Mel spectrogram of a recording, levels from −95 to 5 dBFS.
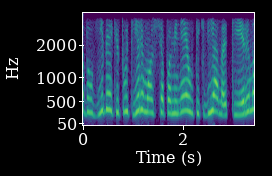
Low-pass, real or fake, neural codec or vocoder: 3.6 kHz; real; none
